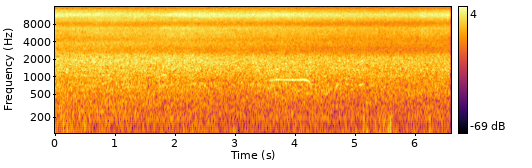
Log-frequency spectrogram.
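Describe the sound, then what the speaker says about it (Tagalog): Steady, broad roar of strong surf on the beach at Baler fills the whole clip, a constant wash of breaking waves with no pauses. "nakita nyo, malakas po alon"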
